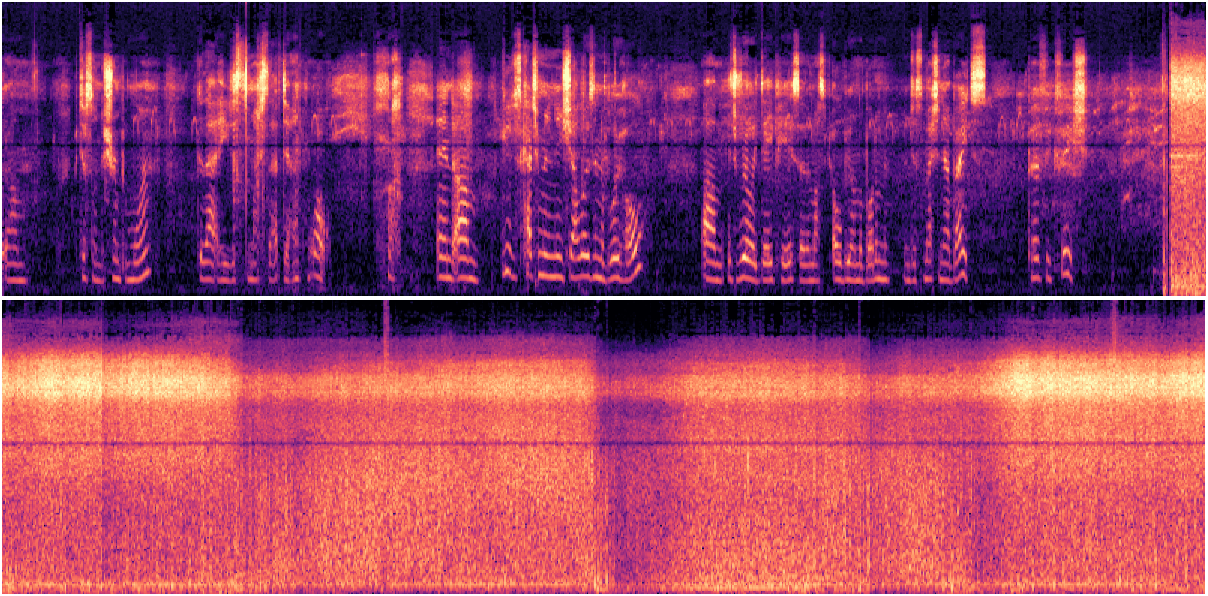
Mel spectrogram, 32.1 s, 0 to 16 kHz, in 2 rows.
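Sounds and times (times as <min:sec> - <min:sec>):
steady low drone: 0:15.5 - 0:32.0
strong wind buffeting microphone: 0:15.5 - 0:32.0
rushing water: 0:15.6 - 0:32.0.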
